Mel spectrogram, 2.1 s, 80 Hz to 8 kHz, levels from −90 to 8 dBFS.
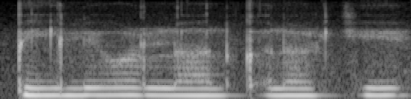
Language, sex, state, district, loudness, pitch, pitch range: Hindi, female, Bihar, Patna, -15 LUFS, 210 Hz, 205-210 Hz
